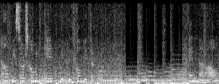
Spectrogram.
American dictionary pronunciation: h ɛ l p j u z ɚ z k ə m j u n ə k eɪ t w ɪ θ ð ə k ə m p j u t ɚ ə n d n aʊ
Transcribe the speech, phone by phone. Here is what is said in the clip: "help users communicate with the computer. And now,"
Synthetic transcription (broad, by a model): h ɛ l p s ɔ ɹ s k ə m j u n ə k eɪ t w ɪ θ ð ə k ə m p j u t ɚ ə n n aʊ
